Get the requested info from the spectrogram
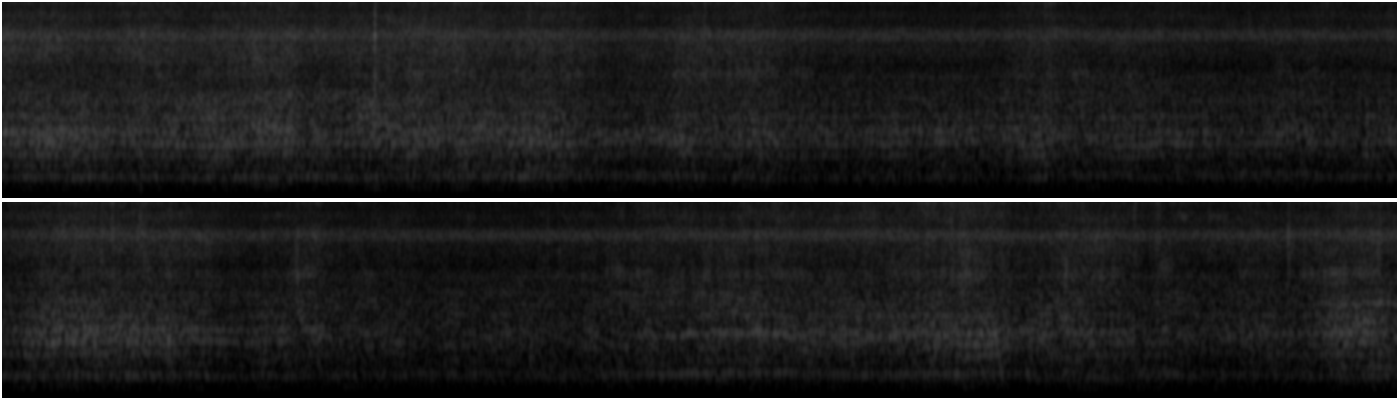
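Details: Many Italian honey bees at an opened hive, coming back with heavy loads of pollen, fill the air with a thick, steady droning hum that swells and eases slightly in loudness.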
